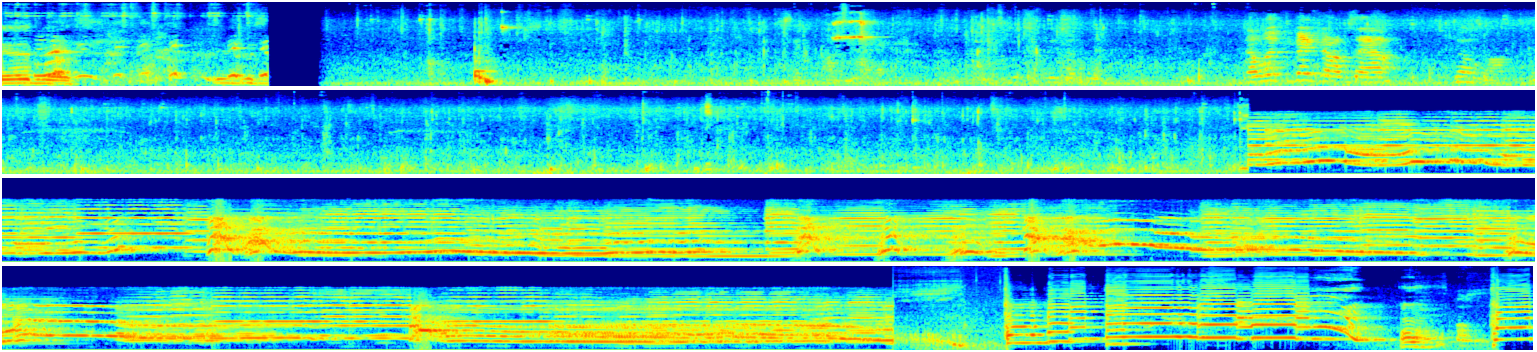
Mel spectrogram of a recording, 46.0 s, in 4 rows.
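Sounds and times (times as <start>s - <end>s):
dog howling: 30.8s - 32.8s, 34.3s - 41.7s, 44.2s - 45.7s.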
